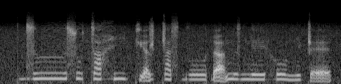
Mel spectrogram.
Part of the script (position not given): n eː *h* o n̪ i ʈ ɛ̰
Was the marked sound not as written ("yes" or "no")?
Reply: no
